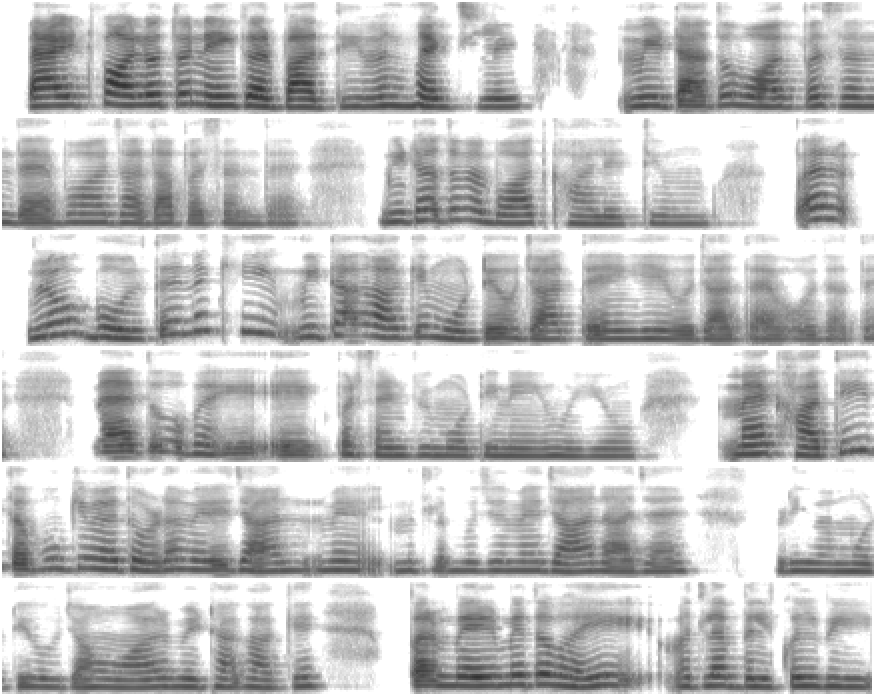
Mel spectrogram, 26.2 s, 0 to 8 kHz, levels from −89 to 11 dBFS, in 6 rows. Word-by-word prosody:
Diet 245 +1 +8
follow 270 -1 +10
तो 285 - +4
नहीं 250 -3 +5
कर 240 -2 +9
पाती 210 +1 +5
मैं 240 +1 +4
एक्चुअली। 215 +1 -3 0.6
मीठा 235 - +4
तो 260 - 0
बहुत 230 -2 +2
पसंद 235 -1 -1
है, 110 0 0
बहुत 225 0 -4
ज़्यादा 220 - -3
पसंद 105 -2 -8
है। 205 - -11 0.4
मीठा 245 +4 -1
तो 290 +2 -6
मैं 265 -4 -3
बहुत 215 0 -1
खा 200 -2 -6
लेती 190 +1 -7
हूँ 195 -1 -9 0.4
पर 305 0 0 0.3
लोग 310 +3 -2
बोलते 235 -4 0
हैं 345 - -5
ना 410 +4 -5
कि 395 -4 -6
मीठा 270 -1 -3
खा 265 -3 +3
के 275 - -5
मोटे 215 - -1
हो 120 -1 0
जाते 210 - -1
हैं, 110 - -2
ये 110 0 -3
हो 105 0 -2
जाता 100 -1 -4
है, - - -3
वो 105 - -10
हो 105 - -6
जाता 105 0 -11
है, - - -13 0.4
मैं 155 +1 +4
तो - - -4
भई 230 - -3
1% 130 - -4
भी 205 - -6
मोटी 200 0 -5
नहीं 190 -1 -3
हुई 185 -1 -5
हूँ। 185 0 -7 0.5
मैं 235 +2 +5
खाती 215 +1 +1
ही 335 +2 -3
तब - - +2
हूँ 270 - -6
कि 280 - -8
मैं 255 -2 0
थोड़ा 240 +1 0
मेरी 245 -1 -1
जान 225 -2 -1 0.2
में 235 0 -4
मतलब 220 +1 -7
मुझे 220 0 -6
में 225 0 -5
जान 205 0 -1
आ 100 - -1
जाए 105 +2 -5 0.5
थोड़ी 220 +1 -4
मैं 210 - -4
मोटी 200 -1 -4
हो 220 -2 -4
जाऊँ 205 -1 -3
और 200 +2 -1
मीठा 215 0 -2
खा 210 -2 -3
के। 230 +1 -2 0.5
पर 130 +1 +7
मेरे 245 -1 +6
में 265 +1 +1
तो 275 0 +5
भई 235 -2 +2 0.4
मतलब 240 +1 0
बिल्कुल 225 +2 +1
भी 230 0 -1
220 Hz, 200 wpm, -23 LUFS, 195-245 Hz, 0.6 s, follow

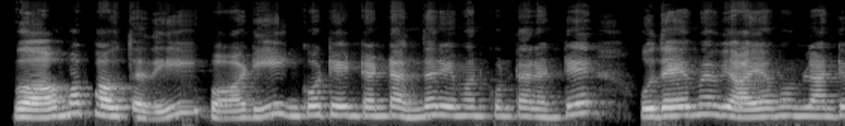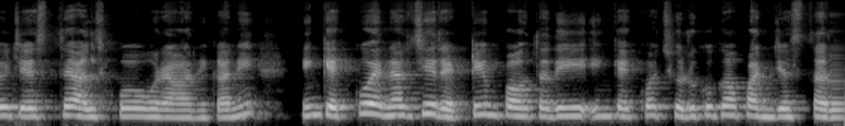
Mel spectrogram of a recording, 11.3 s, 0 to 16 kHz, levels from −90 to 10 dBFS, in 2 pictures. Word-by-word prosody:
Warm 190 +4 +7
up 285 0 -4
అవుతదీ 185 -5 +3 0.3
body. 180 +3 0 0.2
ఇంకోటేంటంటే 230 -1 +1
అందరూ 225 +6 0
ఏమనుకుంటారంటే, 215 -1 -3 0.5
ఉదయమే 225 +4 +4
వ్యాయామం 205 +2 +2
లాంటివి 215 +1 0
చేస్తే 210 +2 -3
అలసిపోవురా 195 -1 -3
అని? 175 0 -8
కాని 190 +7 -3 0.4
ఇంకెక్కువ 235 +3 +1
ఎనర్జీ 230 +3 -2
రెట్టింపు 230 +6 -4
అవుతది. 210 0 -3 0.2
ఇంక 210 +1 -7
ఎక్కువ 225 +3 -5
చురుకుగా 220 +2 -2
పనిజేస్తారు 195 -2 -2
210 Hz, 115 wpm, -22 LUFS, 195-225 Hz, 0.5 s, Warm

